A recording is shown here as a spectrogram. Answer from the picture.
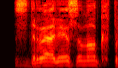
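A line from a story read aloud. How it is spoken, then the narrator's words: Deep bass. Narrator (Russian): пробасил он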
